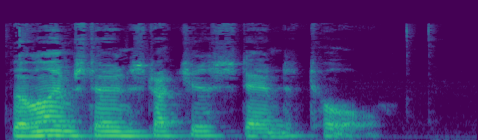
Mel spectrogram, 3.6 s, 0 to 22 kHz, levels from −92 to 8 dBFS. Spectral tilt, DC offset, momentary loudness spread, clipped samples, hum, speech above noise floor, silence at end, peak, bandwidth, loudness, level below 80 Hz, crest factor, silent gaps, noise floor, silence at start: -6.5 dB/octave; under 0.1%; 15 LU; under 0.1%; none; 38 dB; 0.8 s; -4 dBFS; 11.5 kHz; -23 LUFS; -56 dBFS; 18 dB; none; -60 dBFS; 0.1 s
